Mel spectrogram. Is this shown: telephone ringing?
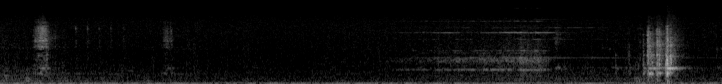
yes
